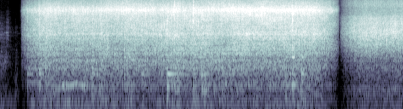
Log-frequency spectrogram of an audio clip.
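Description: A curry of drumstick, potato and pointed gourd sizzles steadily in a pan, producing a loud, close, continuous hiss that holds evenly and then drops off briefly near the end before resuming.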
